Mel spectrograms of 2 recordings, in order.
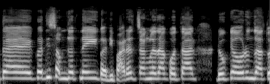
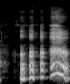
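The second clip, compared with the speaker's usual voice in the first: high laugh; 7 semitones higher than usual. Real, not acted. Narrator laughs at the memory.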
